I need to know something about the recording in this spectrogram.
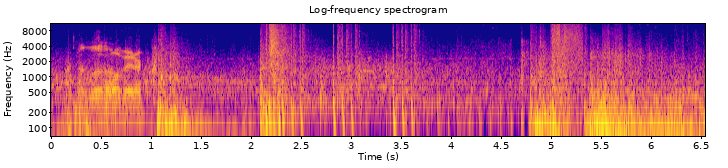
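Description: Rifle shots crack loudly, a few at a time.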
